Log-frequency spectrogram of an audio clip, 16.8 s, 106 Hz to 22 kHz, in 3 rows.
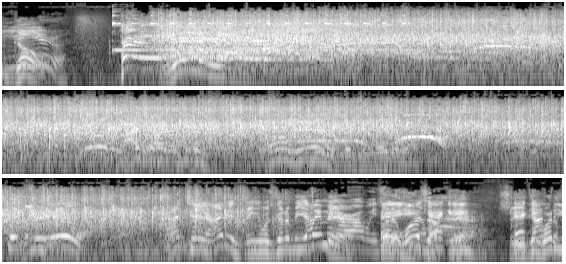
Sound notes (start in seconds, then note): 4.8 ding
